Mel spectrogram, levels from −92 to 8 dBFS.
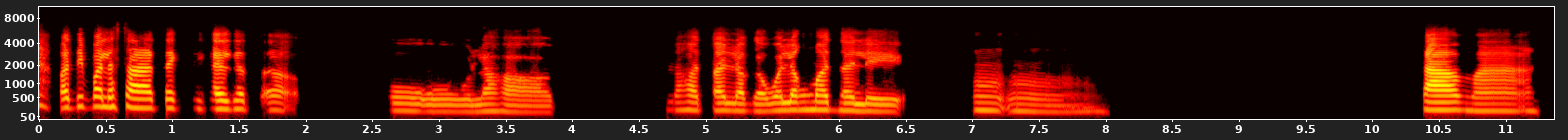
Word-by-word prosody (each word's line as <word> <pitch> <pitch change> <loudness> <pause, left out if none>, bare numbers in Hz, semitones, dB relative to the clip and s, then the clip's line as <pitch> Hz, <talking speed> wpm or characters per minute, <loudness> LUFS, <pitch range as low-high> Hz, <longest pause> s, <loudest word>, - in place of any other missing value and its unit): pati 245 +3 +1
pala 265 -1 +4
sa 235 -3 +6
teknikal 215 -2 -1
gat 210 -1 -4
oh 185 0 -7 0.7
oo, 155 -3 -7
lahat. 150 -3 -6 0.8
Lahat 185 -1 -7
talaga 175 -2 -2
walang 185 +1 -1
madali 165 -5 -2 0.6
mm. 150 - -13 2.4
Tama. 170 -3 +5
175 Hz, 75 wpm, -26 LUFS, 160-190 Hz, 2.4 s, sa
